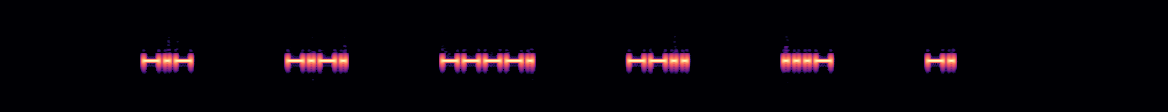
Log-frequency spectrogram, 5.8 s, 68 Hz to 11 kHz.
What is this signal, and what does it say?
Morse code, heard as a keyed tone, about 44 wpm, spaced as for 15 wpm, 700 Hz. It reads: KC9ZVN
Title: USA Call Signs - 6x Character Spacing - 45wpm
